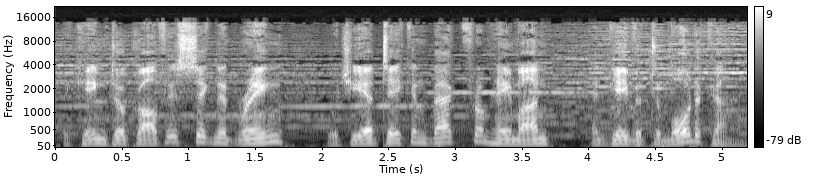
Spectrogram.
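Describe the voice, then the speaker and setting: Measured male narrator over music. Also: mid-range voice, lively intonation. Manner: measured, formal storytelling. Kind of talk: scripted audio Bible narration.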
